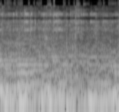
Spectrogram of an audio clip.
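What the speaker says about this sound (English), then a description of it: "Walk your horses. All walk." Draft horses walk in a hitched team at a horse show, their hooves giving a brief, moderately loud clopping over a busy outdoor arena background.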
